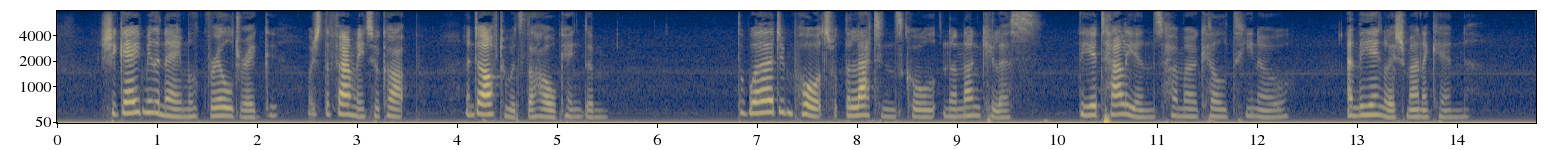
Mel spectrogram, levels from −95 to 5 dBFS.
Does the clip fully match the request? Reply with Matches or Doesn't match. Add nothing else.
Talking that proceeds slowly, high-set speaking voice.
Matches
